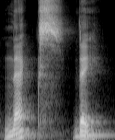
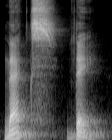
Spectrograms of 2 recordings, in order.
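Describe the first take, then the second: No difference in how they are said.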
